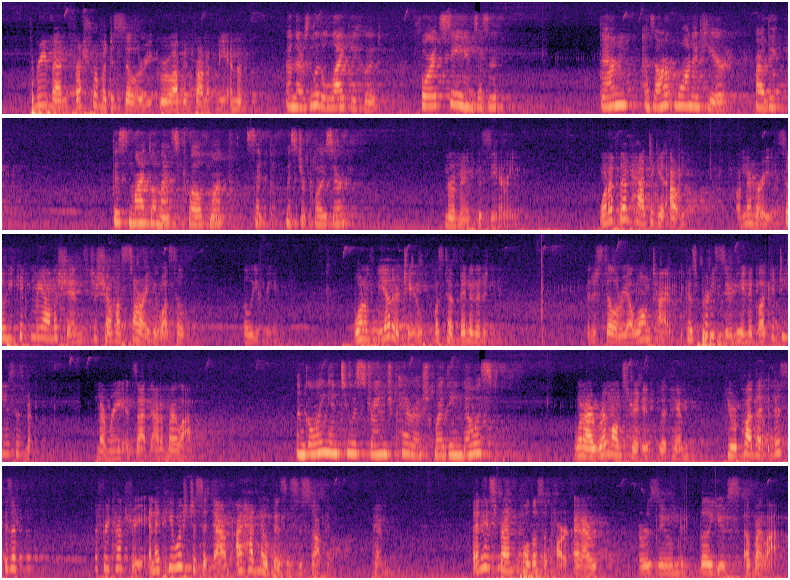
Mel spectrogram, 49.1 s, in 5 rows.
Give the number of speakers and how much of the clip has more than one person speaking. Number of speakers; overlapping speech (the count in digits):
2, no overlap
